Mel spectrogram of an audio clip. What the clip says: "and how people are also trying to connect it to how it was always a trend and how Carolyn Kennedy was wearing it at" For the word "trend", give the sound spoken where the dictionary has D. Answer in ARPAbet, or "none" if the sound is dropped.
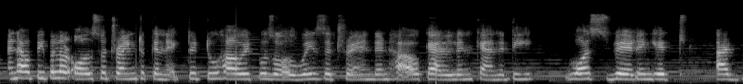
D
